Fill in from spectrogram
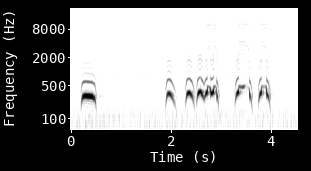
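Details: Owls chatting at an osprey nest in Charlo, Montana, 11 January 2020, in winter: one long low hoot, a pause, then a rapid run of overlapping hoots in two pitches, suggesting two birds answering each other.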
